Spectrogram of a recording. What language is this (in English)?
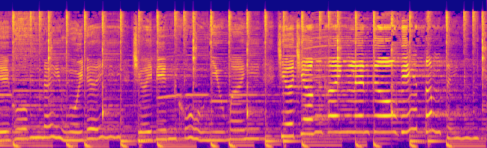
Vietnamese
